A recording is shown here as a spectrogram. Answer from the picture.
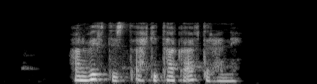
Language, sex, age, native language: Icelandic, female, 30-39, Icelandic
